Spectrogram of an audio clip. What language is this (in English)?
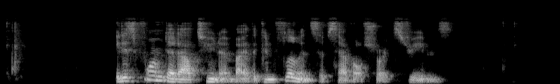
English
